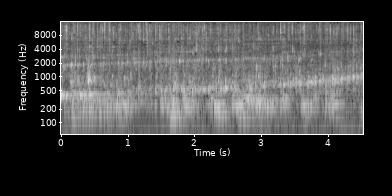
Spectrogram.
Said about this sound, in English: I gotta drink some more water from this bubbler.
